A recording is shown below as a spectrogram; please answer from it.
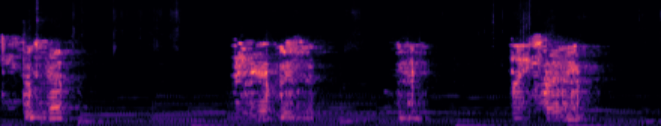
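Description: A rough, noisy voice-like recording in four short bursts, played as a metafonia (EVP) result over soft background music with steady held tones. The uploader takes the bursts for a voice saying "Voglio dire bene, tu come stai?"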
